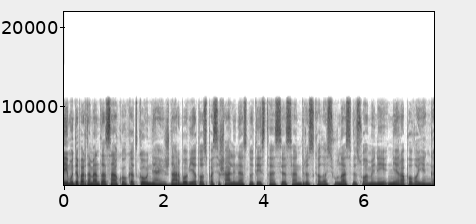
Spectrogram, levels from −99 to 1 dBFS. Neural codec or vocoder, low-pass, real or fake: none; 10.8 kHz; real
